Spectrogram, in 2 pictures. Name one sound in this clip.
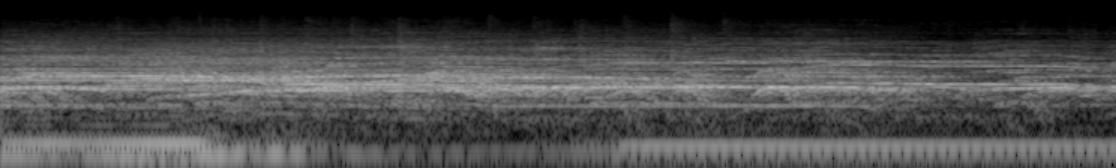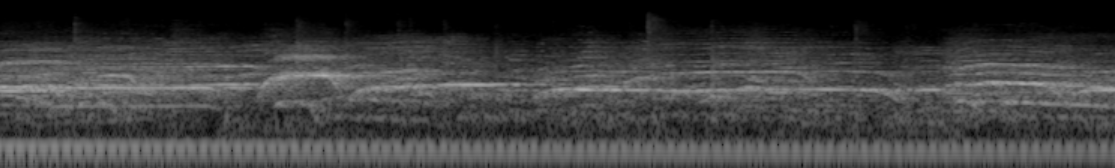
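A drummer taps lightly on drums and cymbals.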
